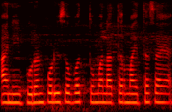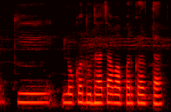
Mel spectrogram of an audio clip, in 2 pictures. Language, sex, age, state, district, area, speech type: Marathi, female, 45-60, Maharashtra, Akola, urban, spontaneous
